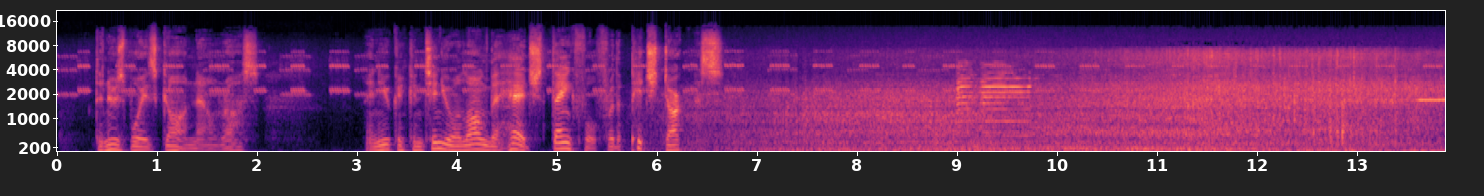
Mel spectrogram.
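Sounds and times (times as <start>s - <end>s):
pulsing insect chirp: 0.0s - 11.9s
speech: 0.4s - 2.1s, 3.1s - 7.0s
car pulling up with low engine drone: 5.7s - 13.8s.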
